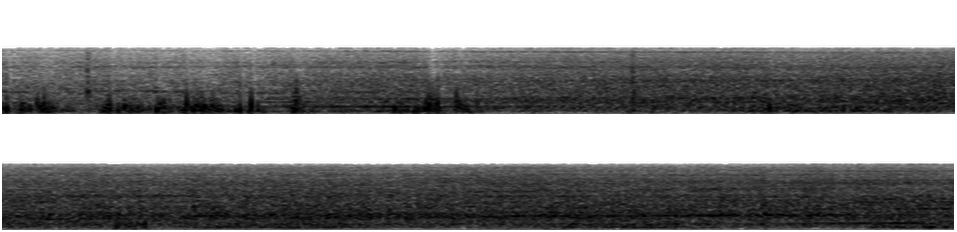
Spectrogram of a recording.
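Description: MÁV Stadler FLIRT electric multiple unit pulling away from the platform, its traction motors whining with a pitch that rises slowly as it gathers speed, over steady wheel and rail noise. Wind buffets the microphone in the first two seconds.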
